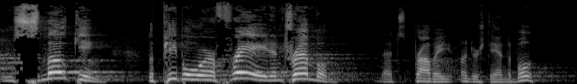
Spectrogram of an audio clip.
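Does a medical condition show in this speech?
No.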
